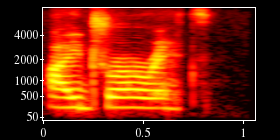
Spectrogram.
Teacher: we pronounce the sentence as if there was an r in the spelling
